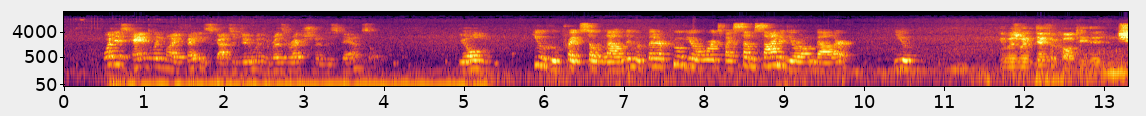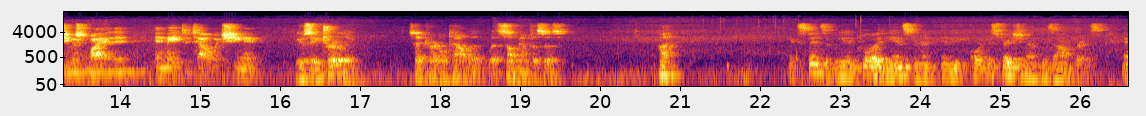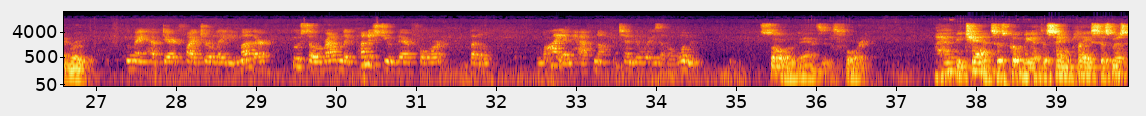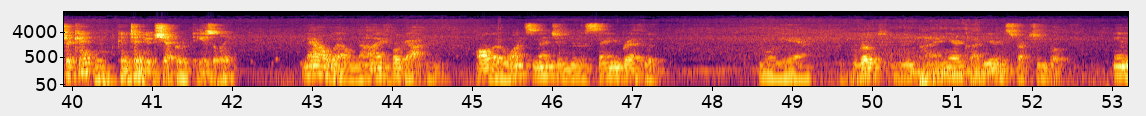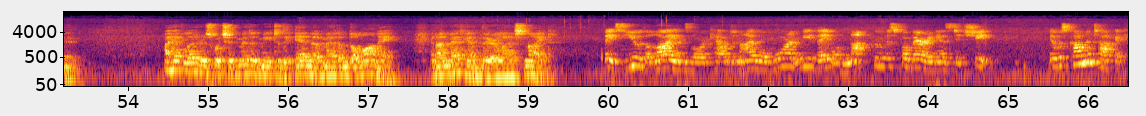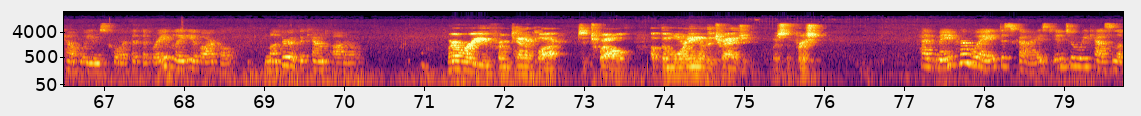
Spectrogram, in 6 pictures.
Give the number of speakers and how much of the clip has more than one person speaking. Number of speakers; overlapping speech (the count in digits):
5, no overlap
